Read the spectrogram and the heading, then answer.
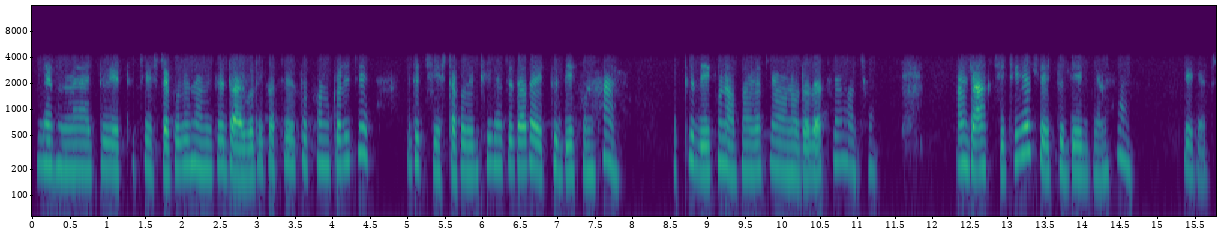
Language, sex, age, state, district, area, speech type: Bengali, female, 45-60, West Bengal, Darjeeling, urban, conversation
